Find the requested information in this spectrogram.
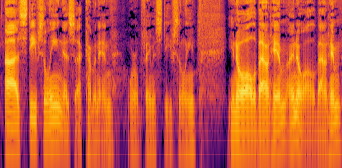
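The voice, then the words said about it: Congested voice from a cold. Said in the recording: “I still got my cold, so my voice is a little wanky.”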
